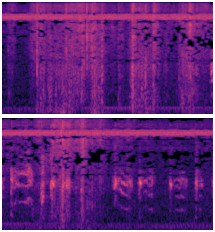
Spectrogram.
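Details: Red junglefowl during a trapping session gives a run of short, harmonic clucking notes in quick bursts through the second half, after rustling and thumping handling noises early on, with a steady high electronic hiss throughout.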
